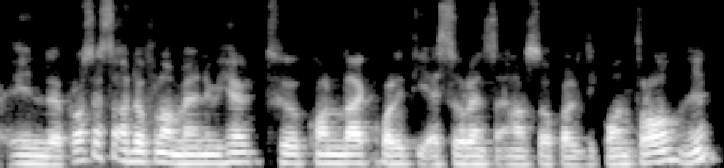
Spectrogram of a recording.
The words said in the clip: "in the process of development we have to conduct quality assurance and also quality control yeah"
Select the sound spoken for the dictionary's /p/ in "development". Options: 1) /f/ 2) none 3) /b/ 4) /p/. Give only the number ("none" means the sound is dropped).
2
